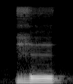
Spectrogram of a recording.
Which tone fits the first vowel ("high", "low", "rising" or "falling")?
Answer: low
